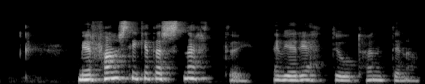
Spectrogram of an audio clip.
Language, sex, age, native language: Icelandic, female, 60-69, Icelandic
